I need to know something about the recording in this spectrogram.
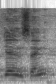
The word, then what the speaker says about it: Janssen: Pero esta Janssen, así se pronuncia, ¿verdad? Janssen, sí.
